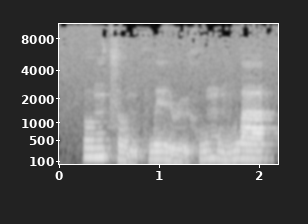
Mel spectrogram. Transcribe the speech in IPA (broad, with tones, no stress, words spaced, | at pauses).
ɤ˥ŋt͡sɤ̰˨˩ŋ xwe˥˩ɪ̯ɻɻ̩˨˩ xu˥mʊ˧˥ŋlwä˥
